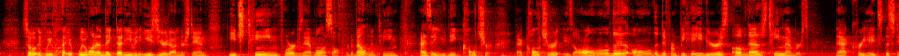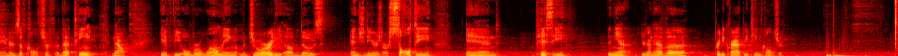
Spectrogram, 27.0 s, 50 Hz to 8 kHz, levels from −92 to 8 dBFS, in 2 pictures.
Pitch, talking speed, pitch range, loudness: 125 Hz, 155 wpm, 110-150 Hz, -31 LUFS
